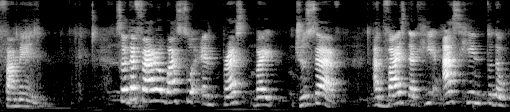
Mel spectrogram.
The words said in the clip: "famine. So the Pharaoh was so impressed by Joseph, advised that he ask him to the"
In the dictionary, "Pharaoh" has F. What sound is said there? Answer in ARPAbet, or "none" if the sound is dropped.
F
